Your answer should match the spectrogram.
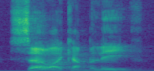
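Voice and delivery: a huge dragon toying with a thief; booming sly dragon; menacing dragon. Acted. Dragon speaks.

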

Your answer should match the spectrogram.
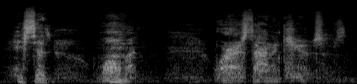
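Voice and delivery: very soft, low whisper; hushed retelling. Acted. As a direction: draw them in with a whisper. Jesus scene retold hushed.

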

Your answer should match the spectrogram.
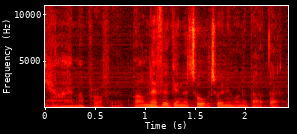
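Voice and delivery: soft, fast confiding; hushed secret. Acted. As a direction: keep it to yourself, quietly. Secretive prophet voice.

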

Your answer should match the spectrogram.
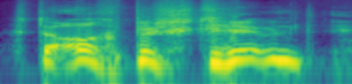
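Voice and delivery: very high, slow whimper. A narrator's reading. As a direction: whimper it out in terror. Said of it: "wimmerte sie".

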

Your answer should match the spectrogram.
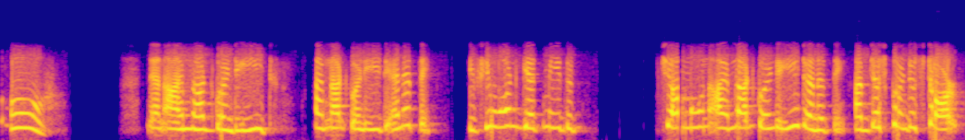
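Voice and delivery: high, insistent threat from a wife; sulking crocodile wife. Acted. Wife threatens her husband with starving, stubborn and sulky. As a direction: dig in stubbornly, pitched high.

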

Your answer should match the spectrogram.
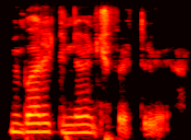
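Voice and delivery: ordinary talk

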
